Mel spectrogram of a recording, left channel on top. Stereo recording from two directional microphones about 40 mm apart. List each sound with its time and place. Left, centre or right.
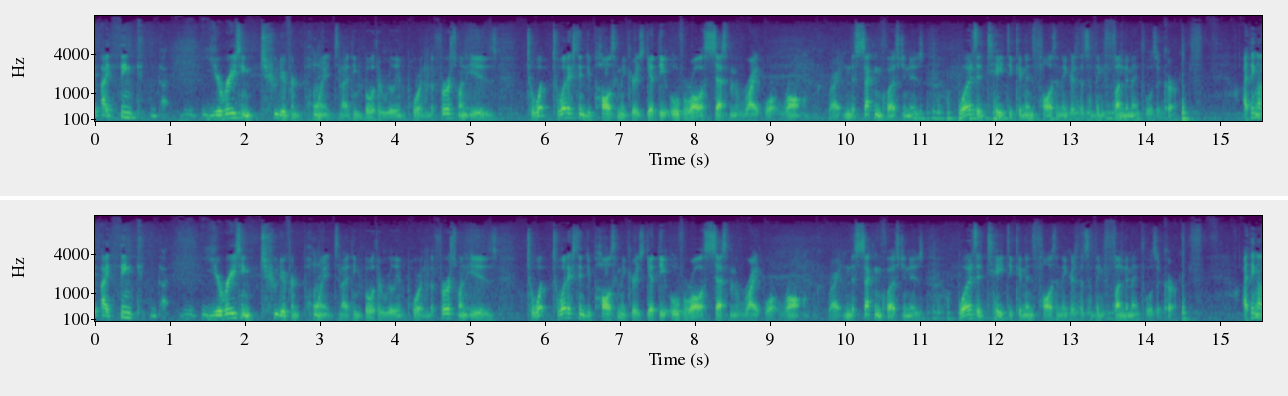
0.0 s speech: right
